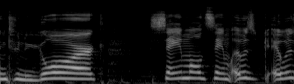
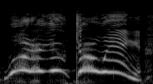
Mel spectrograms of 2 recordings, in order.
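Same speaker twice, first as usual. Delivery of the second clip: high, loud mock road-rage shout; road-rage yell; 8 dB louder, faster than usual. New York driver yelling at us through his window, road-rage shout. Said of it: "yelling at us through his window".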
